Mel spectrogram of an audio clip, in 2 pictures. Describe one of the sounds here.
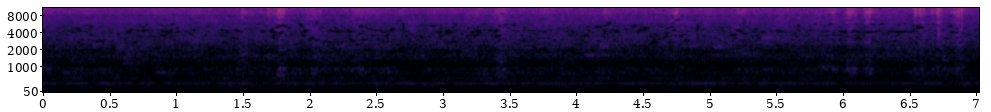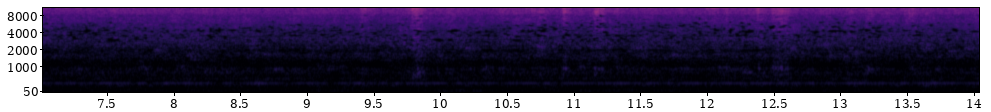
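A knife cuts into a bell pepper with soft crunches and clicks.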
